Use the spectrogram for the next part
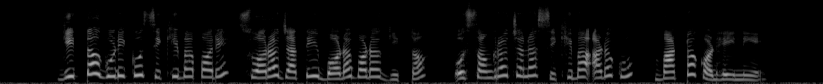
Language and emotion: Odia, neutral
